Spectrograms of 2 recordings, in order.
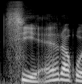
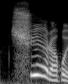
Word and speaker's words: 血: 얘가 이제 발음이 두 개입니다. 하나는 이렇게 제가 방금 전에 읽은 것처럼 이렇게 시에라고 읽기도 하고 또 하나는 이제 슈에라고 읽기도 해요.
